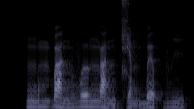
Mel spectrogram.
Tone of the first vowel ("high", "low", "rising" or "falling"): rising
